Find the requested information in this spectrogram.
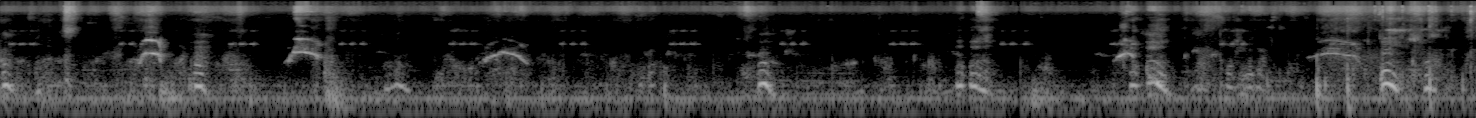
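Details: Cane Corso crying indoors during a labour, the mother Cashmere whelping: short high arched whimpers and squeals, rising then falling, repeated every one to two seconds over a steady low electrical hum.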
